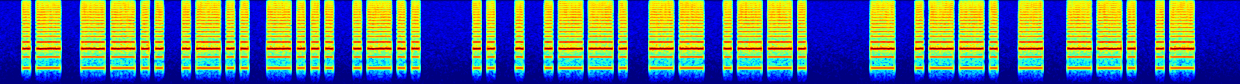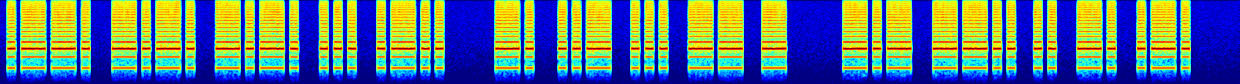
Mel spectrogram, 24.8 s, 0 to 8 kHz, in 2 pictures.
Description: Morse code (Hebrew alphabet), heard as a buzzer, hand-sent with a paddle, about 17 wpm. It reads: אזלבל יופמף תפתגא פססשל נטשמת כזינר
